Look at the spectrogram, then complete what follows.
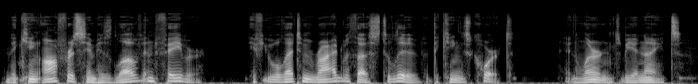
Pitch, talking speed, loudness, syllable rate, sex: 115 Hz, 250 wpm, -19 LUFS, 5.3 syllables/s, male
